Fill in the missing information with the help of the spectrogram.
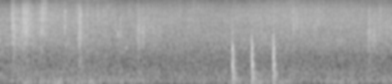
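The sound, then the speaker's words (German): Three quick knocks on the door of an old cottage, evenly spaced and fairly sharp, rising out of a steady wash of rain. No one speaks. “Ich klopfe mal.”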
